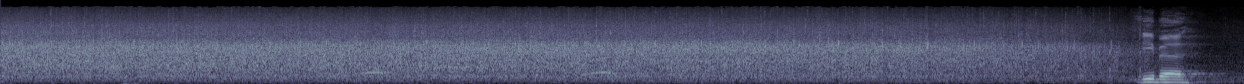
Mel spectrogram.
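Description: A large audience applauds loudly in an echoing hall, then the applause fades.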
